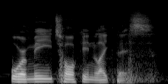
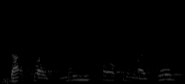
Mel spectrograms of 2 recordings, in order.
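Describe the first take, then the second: First: Booming loud and slow. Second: Soft whisper, barely voiced. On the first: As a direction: crank the volume right up, like an amplifier. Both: Shown as a demonstration.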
